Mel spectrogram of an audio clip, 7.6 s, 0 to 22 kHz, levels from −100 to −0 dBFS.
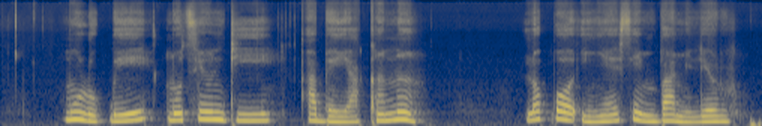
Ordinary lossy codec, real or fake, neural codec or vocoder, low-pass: none; fake; autoencoder, 48 kHz, 128 numbers a frame, DAC-VAE, trained on Japanese speech; none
